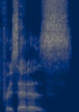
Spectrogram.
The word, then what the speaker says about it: Frazetta: And one of the other things that I wanted to say for those that picture Frank Frazetta's, did I say that right, Frazetta? I was confused. – No, that seems right.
